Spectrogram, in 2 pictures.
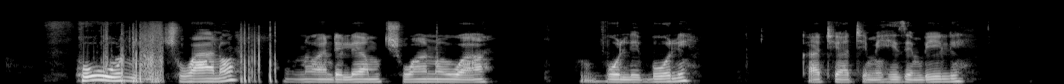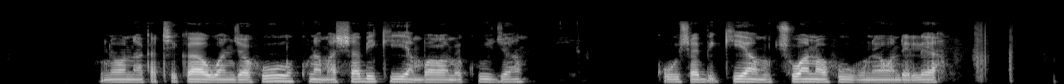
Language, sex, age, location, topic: Swahili, female, 25-35, Kisii, government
